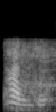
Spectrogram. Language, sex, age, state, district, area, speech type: Punjabi, female, 30-45, Punjab, Kapurthala, rural, conversation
